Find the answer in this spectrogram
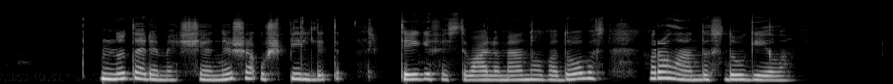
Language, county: Lithuanian, Šiauliai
